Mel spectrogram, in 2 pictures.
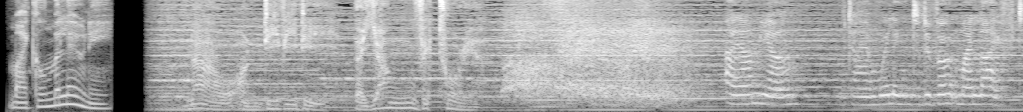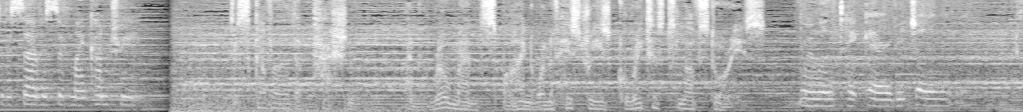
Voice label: film trailer

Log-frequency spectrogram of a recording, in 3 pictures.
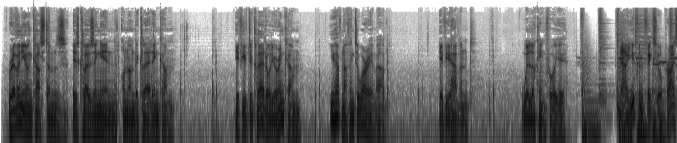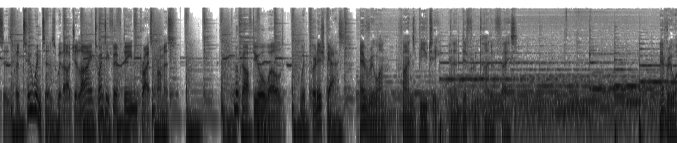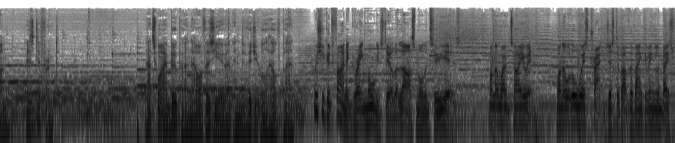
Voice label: commercial

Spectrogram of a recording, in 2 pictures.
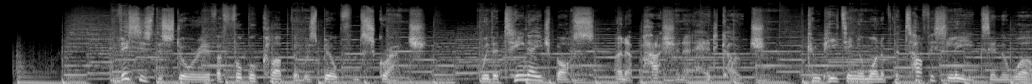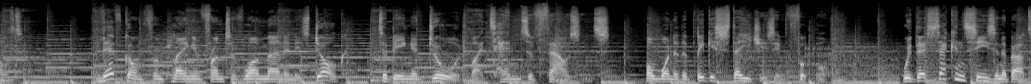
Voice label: Documentary

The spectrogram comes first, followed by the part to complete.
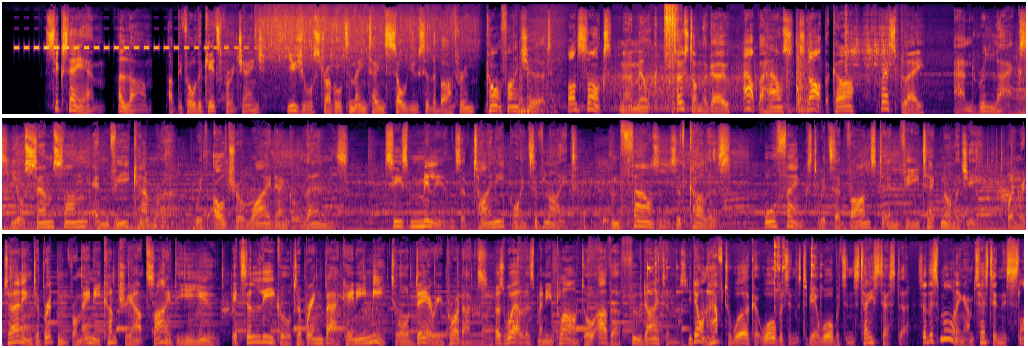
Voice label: commercial montage

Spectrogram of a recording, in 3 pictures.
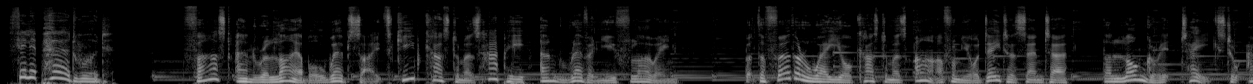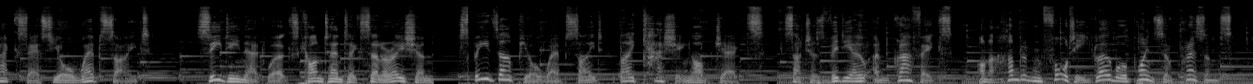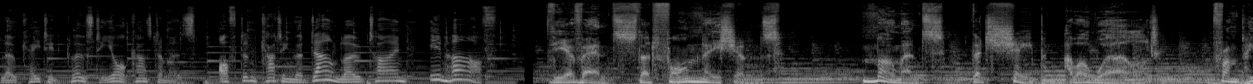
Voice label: promo reel

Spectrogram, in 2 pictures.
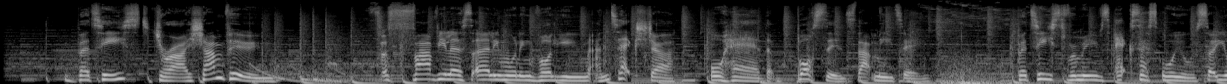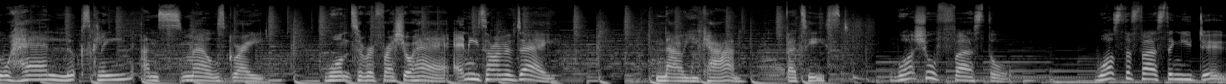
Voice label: Commercial Montage

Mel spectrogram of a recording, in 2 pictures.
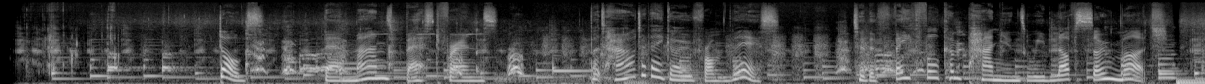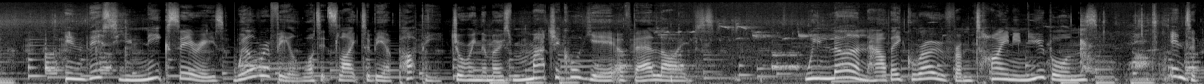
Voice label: narrative

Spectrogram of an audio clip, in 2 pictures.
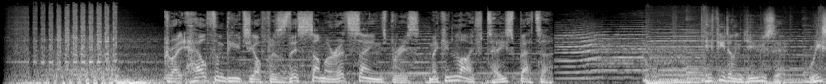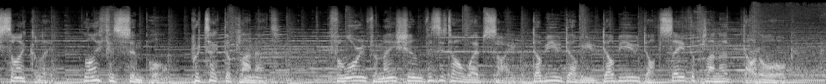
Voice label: commercial

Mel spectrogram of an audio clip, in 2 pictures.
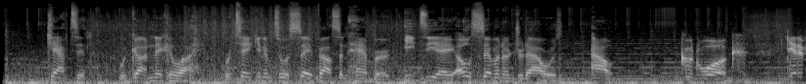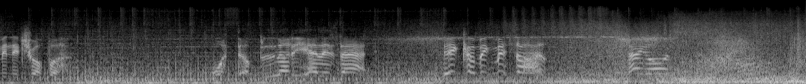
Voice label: us accent video game voice

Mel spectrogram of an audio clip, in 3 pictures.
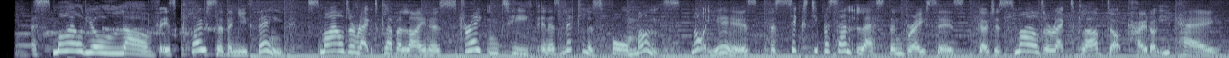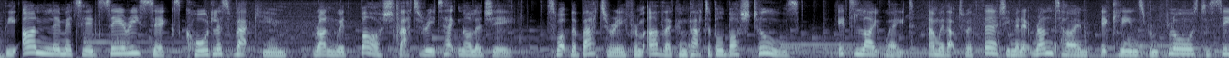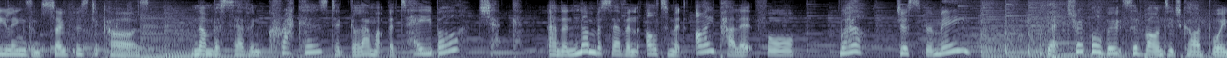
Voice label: commercial

